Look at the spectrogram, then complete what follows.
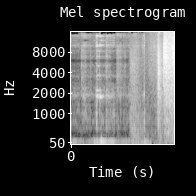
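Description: Footsteps and scuffs on dry leaves and broken boards, with a few sharp clicks, then a loud rushing hiss about two-thirds of the way in.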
